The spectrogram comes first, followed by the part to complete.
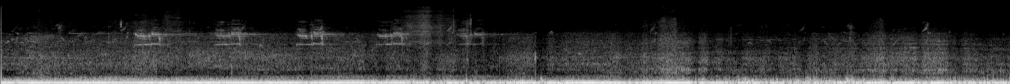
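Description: A steady, low engine hum from a motor running, with light bird chirps in the first few seconds.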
